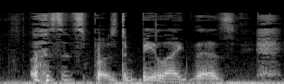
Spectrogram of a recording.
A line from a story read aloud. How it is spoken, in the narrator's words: spat at her between sobs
